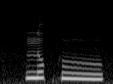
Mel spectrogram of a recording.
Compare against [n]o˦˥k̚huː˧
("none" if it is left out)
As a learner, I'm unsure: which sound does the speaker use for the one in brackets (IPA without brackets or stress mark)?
n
